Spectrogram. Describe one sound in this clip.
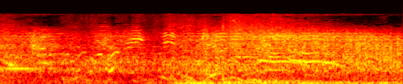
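A loud magical blast crackles and booms.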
